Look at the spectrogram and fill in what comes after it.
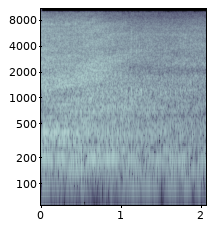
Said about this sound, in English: on a tractor run, and you can hear the noise, the roar of the engines,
